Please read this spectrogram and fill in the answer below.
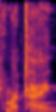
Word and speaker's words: Martijn: My name's Martijn, by the way, just to be sure. Rhymes with design. It's a Dutch name.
